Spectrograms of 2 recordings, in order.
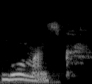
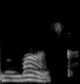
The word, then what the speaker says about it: Murmansk: I heard it that the accent should be on the second syllable, correct? Like Murmansk or Murmansk, which is better? No, the correct pronunciation is Murmansk. Okay. Only the sailors say Murmansk.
